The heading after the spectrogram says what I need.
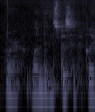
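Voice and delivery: ordinary talk, nothing marked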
